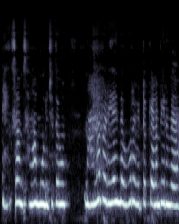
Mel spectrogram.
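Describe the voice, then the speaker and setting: A woman voicing an anxious, tearful young woman student in a cartoon, fretful and quick to argue. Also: very high-pitched, level tone, warm tone. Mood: upset, sulky. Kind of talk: cartoon voice acting.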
